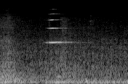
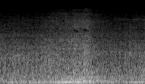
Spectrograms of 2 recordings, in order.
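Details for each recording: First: Mitsubishi Montero road test after rear brake pad replacement: brief high-pitched squeal over low road rumble during braking, still from both rear sides. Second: Mitsubishi Montero after rear brake pad replacement, stopping sharply forward: low engine rumble with no squeal or grinding from the rear brakes, noise gone.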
